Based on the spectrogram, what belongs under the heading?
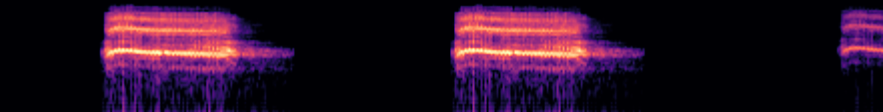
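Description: A crow gives harsh, hoarse caws, each nearly a second long and slightly falling, repeated about every two seconds, with nothing else heard.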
